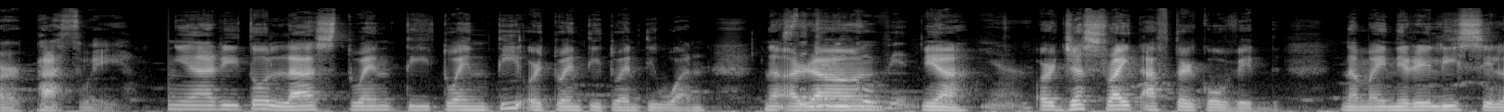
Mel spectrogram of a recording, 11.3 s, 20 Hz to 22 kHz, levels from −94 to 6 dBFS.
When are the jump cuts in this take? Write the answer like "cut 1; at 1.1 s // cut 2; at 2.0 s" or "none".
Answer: cut 1; at 1.3 s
